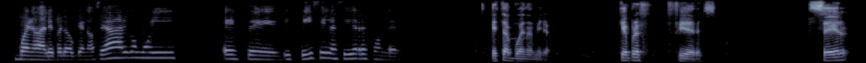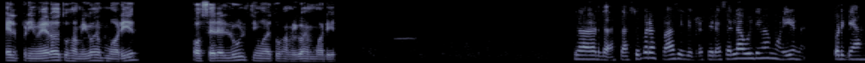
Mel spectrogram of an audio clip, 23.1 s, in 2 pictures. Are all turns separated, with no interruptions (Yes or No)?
Yes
